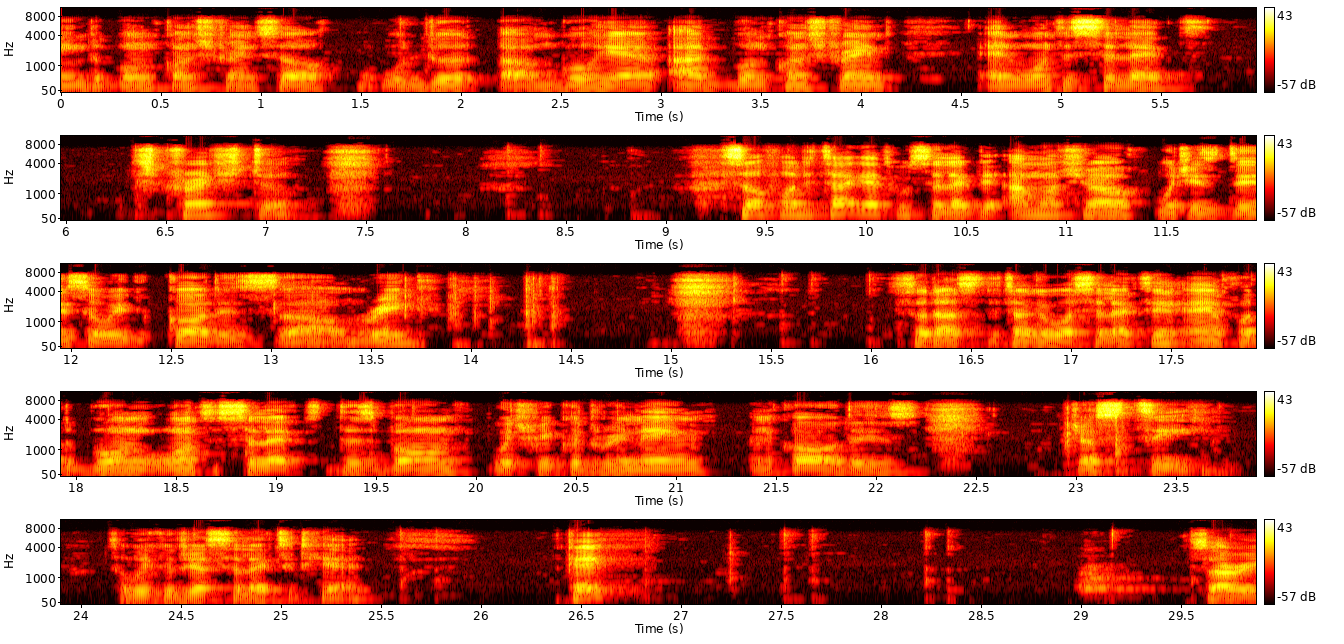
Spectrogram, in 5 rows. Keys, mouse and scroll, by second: 1.6-4.7 drag, 8.1-10.8 drag, 11.0-14.0 drag, 15.5 click, 15.9-18.7 drag, 19.4 right click, 20.3 F2, 24.5 click, 24.9-26.5 drag, 26.5-27.5 middle drag, 27.5-29.5 drag, 29.5 right click.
